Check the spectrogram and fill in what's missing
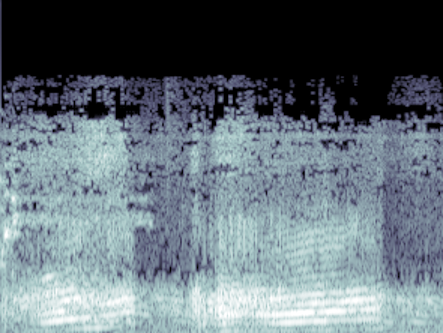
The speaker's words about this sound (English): Slammed the door shut, got in alongside of me. And we drove off.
